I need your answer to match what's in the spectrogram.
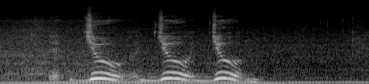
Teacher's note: Jim secara makhraj jim ini ada di alisan ya. Alisan yaitu punggung lidah yang tengah ya, punggung lidah yang tengah terangkat. Tetapi bukan huruf isti'la, karena terangkatnya tidak full ya, hanya terangkat, udara tetap keluar ya.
